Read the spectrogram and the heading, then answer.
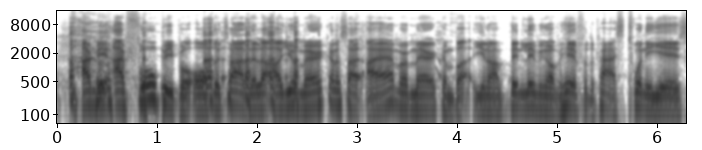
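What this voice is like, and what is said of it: Put-on British accent. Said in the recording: “I can't believe you're speaking like that ... When I'm in the UK, I speak like this all the time ... the accent's got me now ... so I can speak with an accent”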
